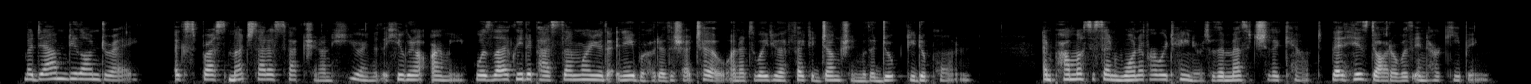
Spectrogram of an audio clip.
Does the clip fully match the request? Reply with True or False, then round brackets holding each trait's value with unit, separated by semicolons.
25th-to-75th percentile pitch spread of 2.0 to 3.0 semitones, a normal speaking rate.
False (2.7 semitones; 225 wpm)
